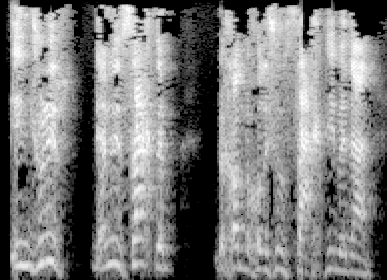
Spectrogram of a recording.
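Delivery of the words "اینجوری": ordinary talk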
